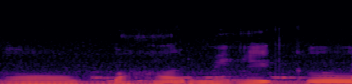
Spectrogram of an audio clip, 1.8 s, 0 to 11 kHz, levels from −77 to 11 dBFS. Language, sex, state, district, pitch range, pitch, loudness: Hindi, female, Uttar Pradesh, Jalaun, 190-210 Hz, 200 Hz, -31 LUFS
